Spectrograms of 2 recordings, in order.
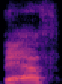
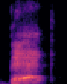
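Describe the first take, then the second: First: The word ends with a TH sound. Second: The word ends with a T sound. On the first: "the T H sound is also the Tav" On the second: "write it as the letter T"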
